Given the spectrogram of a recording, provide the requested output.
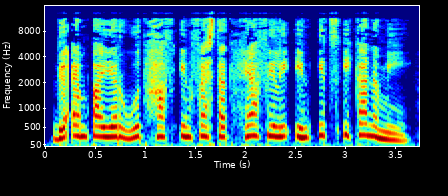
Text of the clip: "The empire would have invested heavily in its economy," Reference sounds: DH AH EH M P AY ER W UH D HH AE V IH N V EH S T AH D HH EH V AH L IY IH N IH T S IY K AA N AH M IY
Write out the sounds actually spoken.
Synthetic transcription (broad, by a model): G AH EH M P AY ER W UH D HH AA F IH N F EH S T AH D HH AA F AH L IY IH N IH T S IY K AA N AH M IY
